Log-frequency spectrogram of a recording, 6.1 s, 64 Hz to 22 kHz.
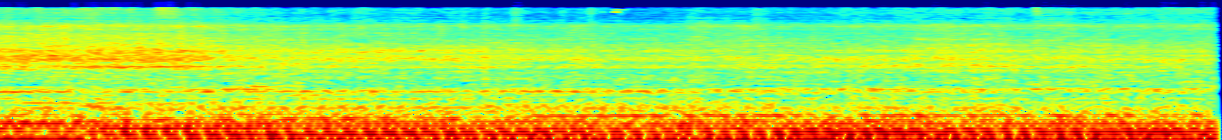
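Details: Ford 7.3 Powerstroke diesel that began cutting out, progressively worse, on the way back after hauling a shipping container; suspected bad CPS sensor. After a new sensor was fitted, it has run about 10 minutes with a steady, even deep rumble and no stumbles or cut-outs.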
